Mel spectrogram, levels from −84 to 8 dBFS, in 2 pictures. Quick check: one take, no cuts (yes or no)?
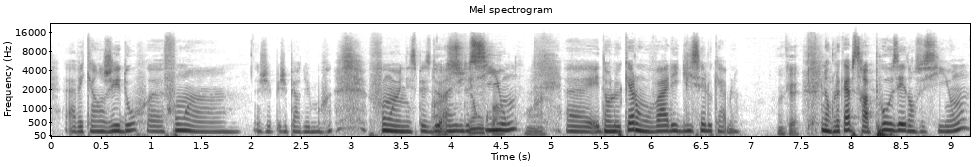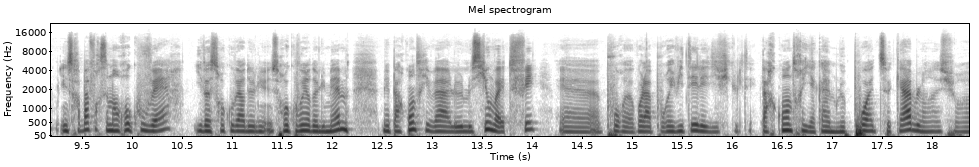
no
